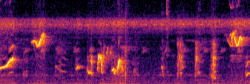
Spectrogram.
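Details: A trapping session pairs a decoy Dok Taeng bird with a wild-caught one described as very aggressive. Clear sliding whistled notes and quick chirps alternate, some notes rising or falling steeply, over a persistent high electronic hiss.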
